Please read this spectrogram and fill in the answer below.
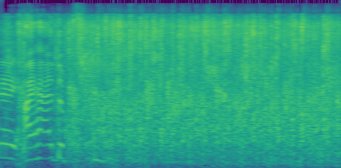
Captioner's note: applause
